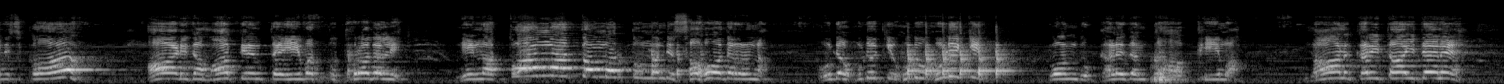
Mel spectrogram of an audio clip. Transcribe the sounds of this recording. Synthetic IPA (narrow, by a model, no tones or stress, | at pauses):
ɐɽisi̥koː | aːɽid̪ɐmaːt̪inɐnt̪eiːʋɐt̪ːud̪ʱuɾɐd̪ɐlːi | ninːɐɐt̪ːʋaːmːaːt̪ʋɐmːɐt̪ːumɐnd̪isɐɦɔːd̪ɐɾɐnːɐ | huɖɐɦuɽukiɦuɽuɦuɽiki | ond̪ukɐɽɛd̪ɐnt̪ɐɦɐbʱiːmɐ | naːnukɐɾit̪aːjid̪ːeːne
